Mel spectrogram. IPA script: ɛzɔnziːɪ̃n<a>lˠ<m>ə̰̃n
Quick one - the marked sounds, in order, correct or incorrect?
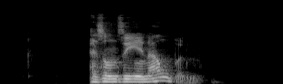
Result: correct, incorrect: b

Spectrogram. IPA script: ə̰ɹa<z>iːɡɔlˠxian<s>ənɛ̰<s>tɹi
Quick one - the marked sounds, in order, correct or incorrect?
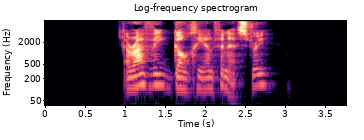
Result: incorrect: v, incorrect: f, correct

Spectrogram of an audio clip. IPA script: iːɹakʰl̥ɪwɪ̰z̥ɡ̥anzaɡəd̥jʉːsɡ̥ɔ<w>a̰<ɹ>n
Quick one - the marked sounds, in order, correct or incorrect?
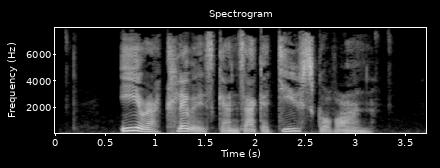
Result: incorrect: v, correct

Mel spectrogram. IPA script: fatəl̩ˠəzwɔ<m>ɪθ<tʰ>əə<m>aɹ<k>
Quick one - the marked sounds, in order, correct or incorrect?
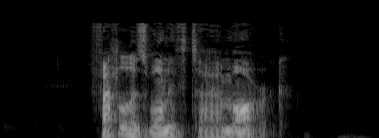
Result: incorrect: n, correct, correct, correct

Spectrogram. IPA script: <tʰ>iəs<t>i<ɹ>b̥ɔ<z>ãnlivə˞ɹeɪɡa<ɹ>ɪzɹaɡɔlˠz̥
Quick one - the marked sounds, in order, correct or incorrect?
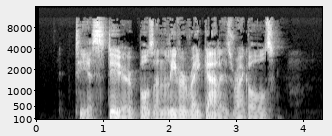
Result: correct, correct, correct, correct, incorrect: l

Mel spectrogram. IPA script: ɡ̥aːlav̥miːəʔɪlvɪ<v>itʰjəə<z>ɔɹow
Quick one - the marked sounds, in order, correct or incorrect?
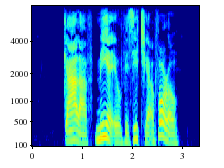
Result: incorrect: z, incorrect: v

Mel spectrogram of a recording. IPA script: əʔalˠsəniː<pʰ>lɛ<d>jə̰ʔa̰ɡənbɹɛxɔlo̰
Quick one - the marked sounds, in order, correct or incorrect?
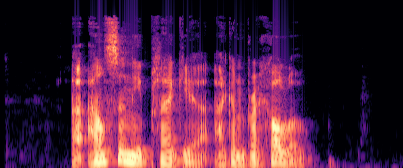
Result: correct, incorrect: ɡ

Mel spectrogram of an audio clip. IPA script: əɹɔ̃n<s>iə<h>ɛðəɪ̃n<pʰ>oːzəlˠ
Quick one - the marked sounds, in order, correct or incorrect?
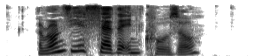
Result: incorrect: z, incorrect: s, incorrect: kʰ

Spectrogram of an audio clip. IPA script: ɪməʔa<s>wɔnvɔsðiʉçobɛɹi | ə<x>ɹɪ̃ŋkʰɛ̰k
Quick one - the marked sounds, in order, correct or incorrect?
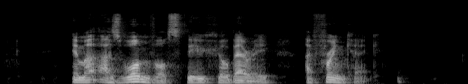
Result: incorrect: z, incorrect: f

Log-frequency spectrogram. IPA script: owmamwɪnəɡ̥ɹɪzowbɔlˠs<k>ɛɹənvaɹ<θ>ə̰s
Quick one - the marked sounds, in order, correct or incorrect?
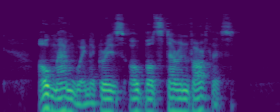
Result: incorrect: t, correct

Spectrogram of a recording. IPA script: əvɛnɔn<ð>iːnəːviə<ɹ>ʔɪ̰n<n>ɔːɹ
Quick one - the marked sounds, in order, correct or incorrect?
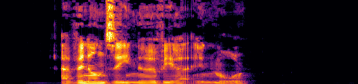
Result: incorrect: z, incorrect: none, incorrect: m

